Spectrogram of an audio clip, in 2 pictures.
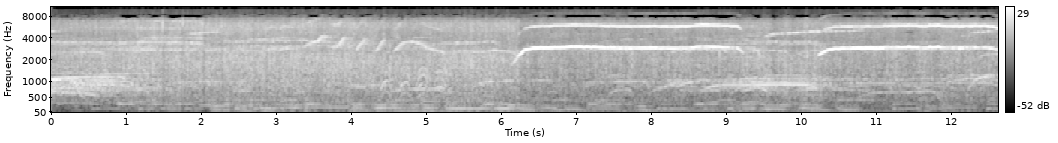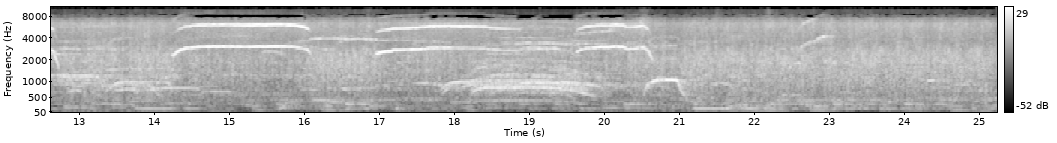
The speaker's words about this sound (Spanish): Yo quiero que ustedes me ayuden a recibir de pie con un fuerte aplauso, con la mejor actitud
